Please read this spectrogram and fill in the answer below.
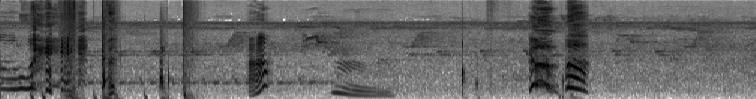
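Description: Cartoon sound effects over faint jungle ambience: a few sharp knocks and taps, a short rising glide, then a falling glide. About seven seconds in, a cartoon character makes two short wordless vocal sounds that bend in pitch.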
